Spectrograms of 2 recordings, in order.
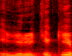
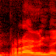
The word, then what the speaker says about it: еретики: Еретики, именно еретики, а не «еретики». В комментариях люди также пишут: «Черт, иди куда-нибудь, где пишут слова правильно, с правильным ударением».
